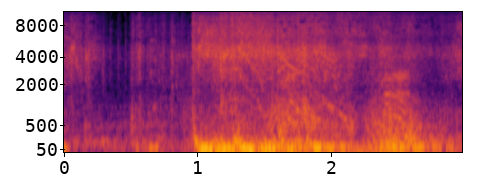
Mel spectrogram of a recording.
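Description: Fire bursts and crackles in explosions.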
